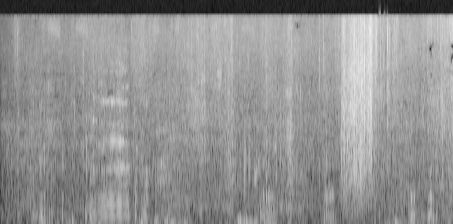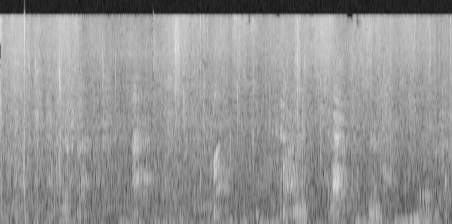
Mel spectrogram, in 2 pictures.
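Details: Male wild boar courting a sow in natural surroundings, giving irregular rough grunts and snorts, with a brief tonal squeal early on and a sharp burst of noise midway, amid rustling.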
